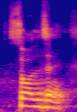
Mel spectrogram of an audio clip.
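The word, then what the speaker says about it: soldier: Very important meaning है सोल्जय। इसमें रै को प्रोनाउंस नहीं करेंगे क्योंकि रै के बाद कोई वाउल साउंड नहीं आ रही है।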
